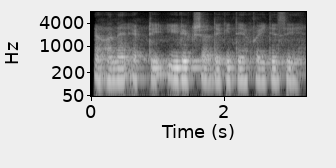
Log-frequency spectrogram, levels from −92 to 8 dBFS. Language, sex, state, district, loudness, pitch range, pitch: Bengali, male, Assam, Hailakandi, -19 LUFS, 130-135 Hz, 135 Hz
